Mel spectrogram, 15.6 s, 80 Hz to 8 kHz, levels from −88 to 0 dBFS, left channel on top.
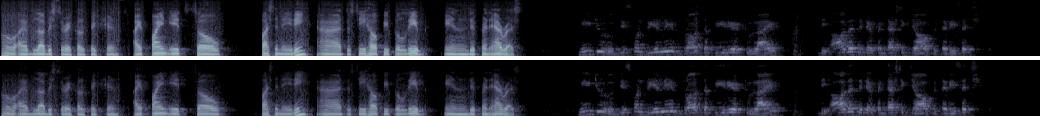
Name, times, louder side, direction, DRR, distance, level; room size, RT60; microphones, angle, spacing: voice 1, 0.0-3.3 3.9-6.4 6.7-7.8, left 5 dB, 70° left, 0.4 m, -33 dB
voice 2, 8.7-11.7 12.3-14.7, right 1 dB, 65° right, 2.1 m, -50 dB
15.0 x 12.5 x 2.4 m
head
